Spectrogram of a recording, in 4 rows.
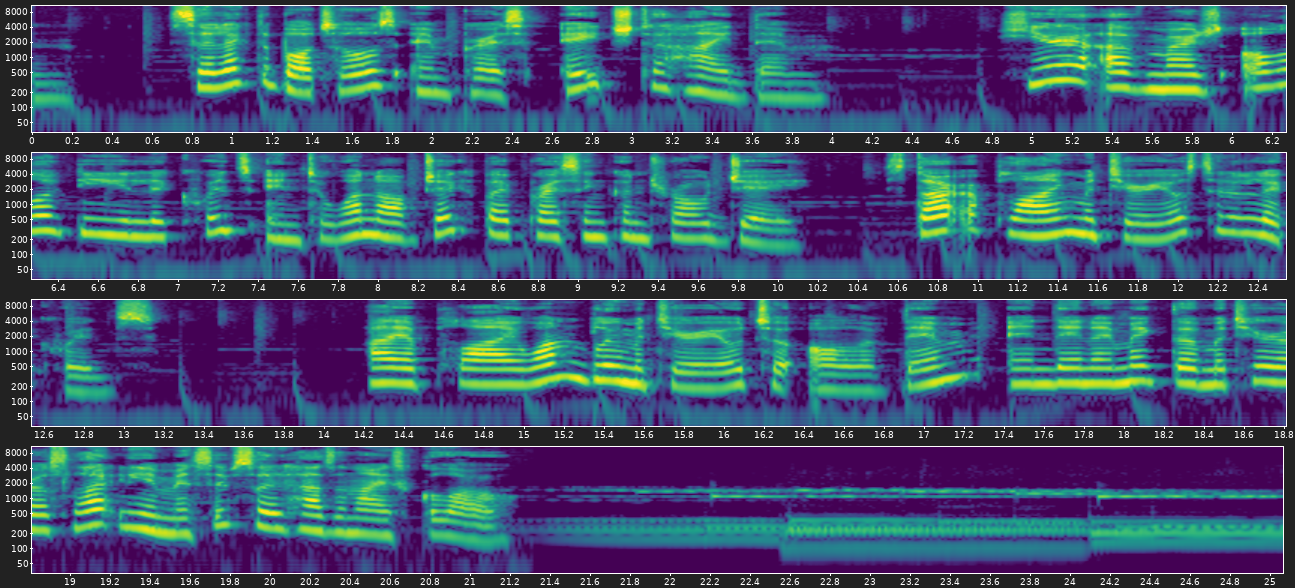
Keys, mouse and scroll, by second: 0.6 middle click, 0.7-10.5 right drag, 1.8 h, 5.9 g, 7.8 ctrl+j, 10.5-11.5 middle drag, 11.5-12.6 right drag, 12.6-14.7 shift+middle drag, 14.7-22.6 right drag, 22.6-24.1 middle drag, 24.1-25.0 right drag.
